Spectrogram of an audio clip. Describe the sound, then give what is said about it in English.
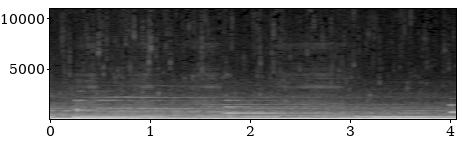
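Continuous trickling and splashing water from a small fountain, steady and fairly loud throughout, with a faint low tonal hum running underneath. “the only advice that i have for people who want to deal with the hum is to mask it with another less obnoxious noise such as a water feature or a bathroom fan”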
